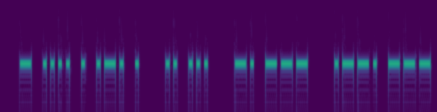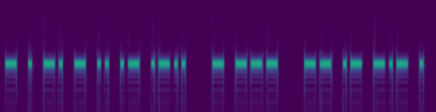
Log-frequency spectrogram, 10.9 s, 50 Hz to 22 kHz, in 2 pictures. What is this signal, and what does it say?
Morse code, heard as a keyed tone, about 25 wpm, 700 Hz. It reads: THERE IS NO POTENTIAL TO MAKE
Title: Sentences from Top 1000 Words - Review Part 4 - 25wpm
